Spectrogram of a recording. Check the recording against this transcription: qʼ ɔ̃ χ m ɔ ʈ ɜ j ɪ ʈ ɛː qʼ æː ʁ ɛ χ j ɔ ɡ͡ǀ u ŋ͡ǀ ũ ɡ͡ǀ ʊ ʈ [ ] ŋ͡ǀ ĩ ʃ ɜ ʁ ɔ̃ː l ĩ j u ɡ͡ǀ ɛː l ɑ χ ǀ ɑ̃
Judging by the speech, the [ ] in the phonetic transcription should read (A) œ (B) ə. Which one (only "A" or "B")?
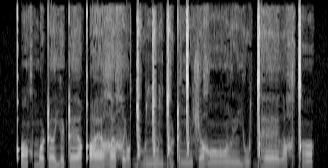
B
